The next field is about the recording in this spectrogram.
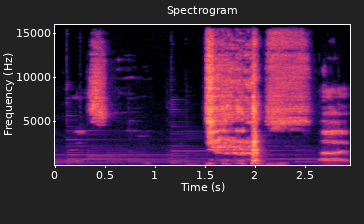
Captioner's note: laughter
